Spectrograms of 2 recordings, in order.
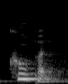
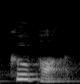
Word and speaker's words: coupon: have one of these a common incorrect pronunciation is cupen but the second syllable should be pawn so coupon here's word number 16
